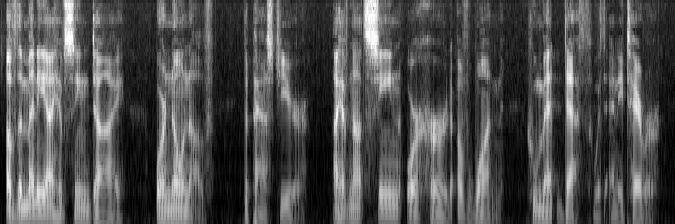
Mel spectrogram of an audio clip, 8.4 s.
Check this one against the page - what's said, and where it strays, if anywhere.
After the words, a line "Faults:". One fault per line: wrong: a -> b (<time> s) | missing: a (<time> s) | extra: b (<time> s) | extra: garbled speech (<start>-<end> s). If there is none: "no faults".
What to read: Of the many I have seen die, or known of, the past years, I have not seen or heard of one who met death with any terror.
Of the many I have seen die, or known of, the past year, I have not seen or heard of one who met death with any terror.
Faults:
wrong: years -> year (3.5 s)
